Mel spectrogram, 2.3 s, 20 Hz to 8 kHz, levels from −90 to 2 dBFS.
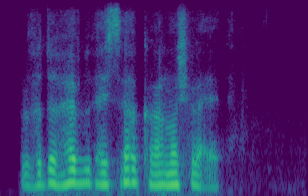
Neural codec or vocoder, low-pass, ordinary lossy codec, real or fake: codec, 16 kHz in and 24 kHz out, 0.6 kbps, FocalCodec, streaming, 2048 codes; 7.2 kHz; Opus, 32 kbps; fake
